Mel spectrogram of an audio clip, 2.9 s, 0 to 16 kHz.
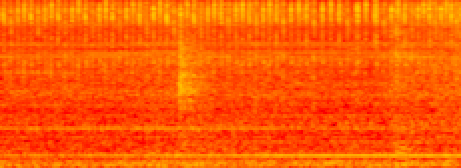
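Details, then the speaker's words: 2008 Honda CR-V petrol engine shaking at idle with an uneven low chug; cylinder 2 dead, persisting after swapping its coil; its injector was clogged and not spraying, so it was cleaned. "ผมสวัสดีครับวันนี้ก็รับเข้าอีก1คันกับHondaCVมาด้วยอาการเครื่องสั่งดูนะครับเื่องสั่นครับเนี่ยหัวนี้ไม่ทำงานนะสูบ2คืออะไรวะสูบ2มันไม่ทำงานอ๋อ"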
